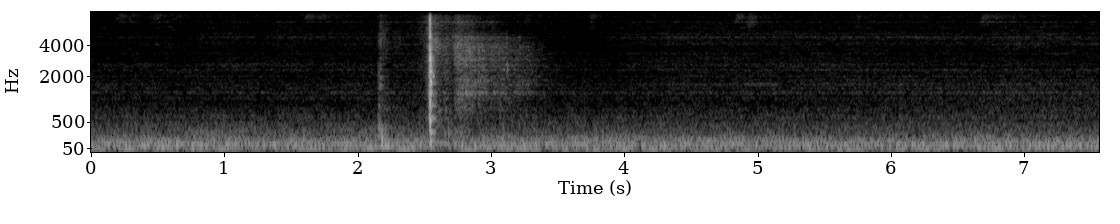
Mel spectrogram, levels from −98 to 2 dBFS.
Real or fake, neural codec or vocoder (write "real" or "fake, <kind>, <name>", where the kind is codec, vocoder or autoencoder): fake, vocoder, Vocos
